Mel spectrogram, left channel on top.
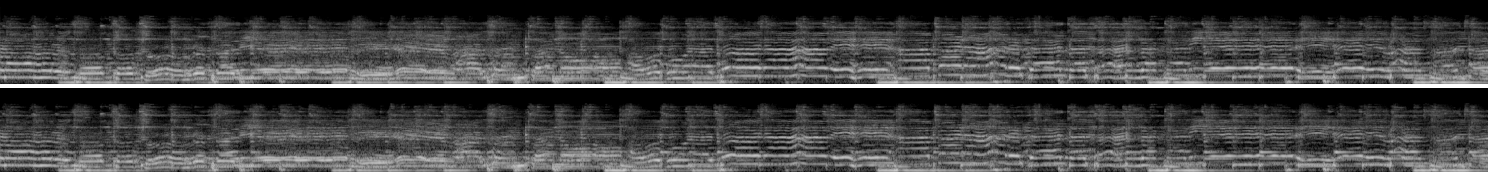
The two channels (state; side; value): normal; both; correlation 0.84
